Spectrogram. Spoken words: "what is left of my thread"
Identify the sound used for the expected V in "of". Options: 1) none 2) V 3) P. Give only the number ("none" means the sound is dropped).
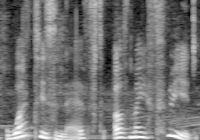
2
